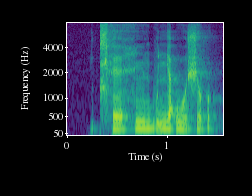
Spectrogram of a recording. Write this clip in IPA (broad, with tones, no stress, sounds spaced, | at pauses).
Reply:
t͡ɕʰ e˨ h ĩ˦ b ṵ˦˨ ɲ ä˦ ʔ w ṵ˦˨ ʃ ʊ˦ ʔ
